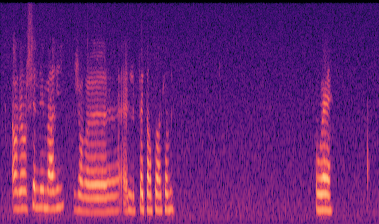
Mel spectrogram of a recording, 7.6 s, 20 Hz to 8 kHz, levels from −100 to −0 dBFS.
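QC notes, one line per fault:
No faults found.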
